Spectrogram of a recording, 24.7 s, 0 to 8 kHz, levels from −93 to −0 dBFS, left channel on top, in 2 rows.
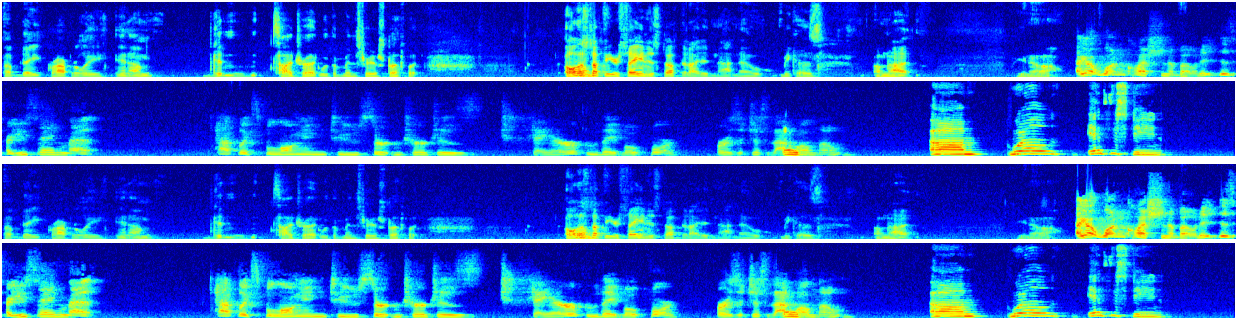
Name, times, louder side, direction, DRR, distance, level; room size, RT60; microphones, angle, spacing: voice 1, 0.0-1.5 2.0-2.4 2.7-4.0 4.3-4.7 5.6-8.2 8.7-9.1 10.2-10.6, left 7 dB, 85° left, 0.4 m, -33 dB
voice 2, 10.7-13.3 14.5-17.1 17.3-19.1 19.5-20.7, right 6 dB, 80° right, 0.5 m, -33 dB
voice 3, 21.6-22.1 22.4-22.9 23.2-23.9, left 3 dB, 20° left, 0.5 m, -25 dB
15.0 x 5.9 x 2.7 m
head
